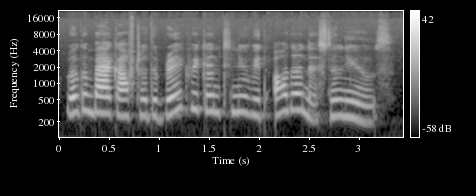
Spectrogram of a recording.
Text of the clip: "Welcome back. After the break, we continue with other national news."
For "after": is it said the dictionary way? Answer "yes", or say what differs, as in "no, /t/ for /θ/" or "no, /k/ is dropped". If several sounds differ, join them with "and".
yes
